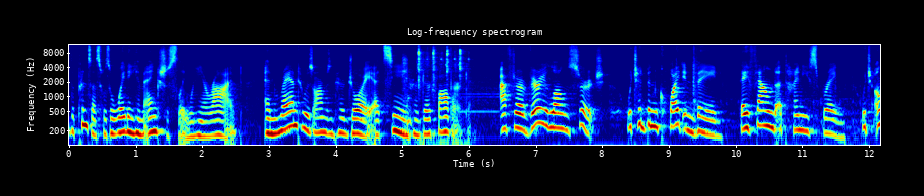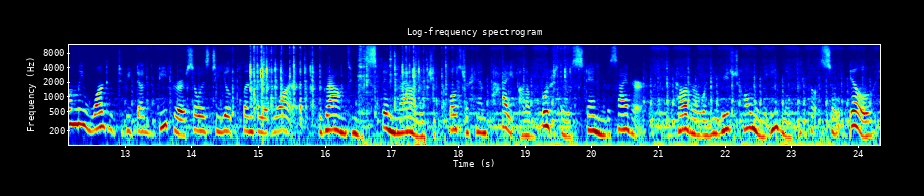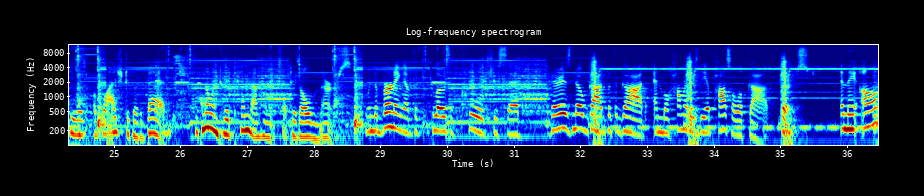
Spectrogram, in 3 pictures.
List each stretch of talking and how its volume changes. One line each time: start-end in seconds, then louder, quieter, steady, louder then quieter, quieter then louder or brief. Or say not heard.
0.0-36.4 steady.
